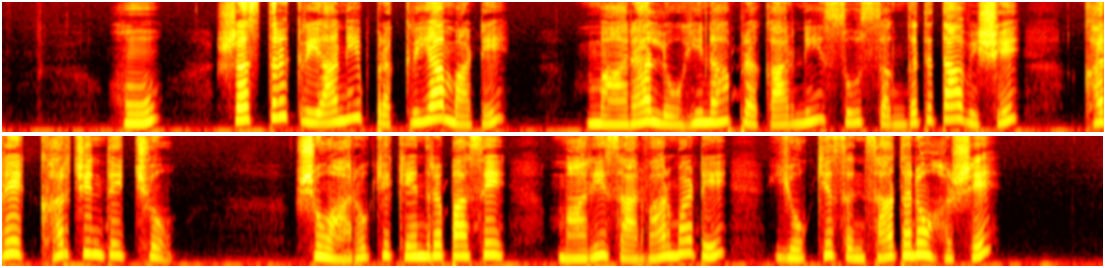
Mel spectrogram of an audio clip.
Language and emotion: Gujarati, fearful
